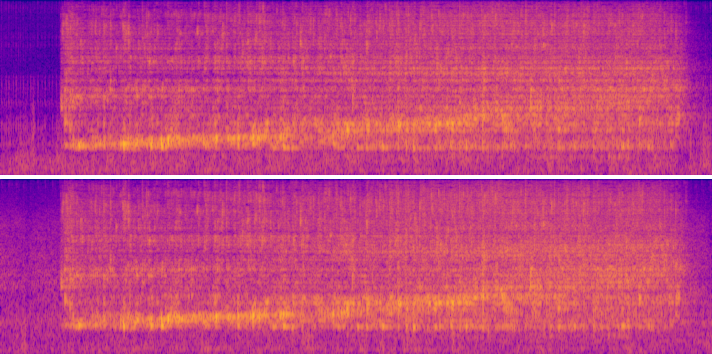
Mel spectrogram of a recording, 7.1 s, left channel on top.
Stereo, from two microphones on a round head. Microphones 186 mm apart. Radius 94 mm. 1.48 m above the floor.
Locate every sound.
0.6 s a running tap: 5° right (ahead or behind), 0.6 m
